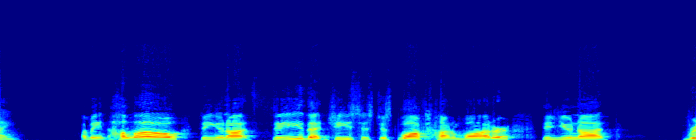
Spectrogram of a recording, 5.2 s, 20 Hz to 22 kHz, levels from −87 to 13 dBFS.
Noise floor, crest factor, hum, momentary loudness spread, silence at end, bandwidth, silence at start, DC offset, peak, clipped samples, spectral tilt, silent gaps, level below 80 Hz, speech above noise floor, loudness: -65 dBFS; 16 dB; none; 16 LU; 0 s; 5.8 kHz; 0 s; under 0.1%; -2 dBFS; under 0.1%; -7 dB/octave; none; -78 dBFS; 47 dB; -18 LUFS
